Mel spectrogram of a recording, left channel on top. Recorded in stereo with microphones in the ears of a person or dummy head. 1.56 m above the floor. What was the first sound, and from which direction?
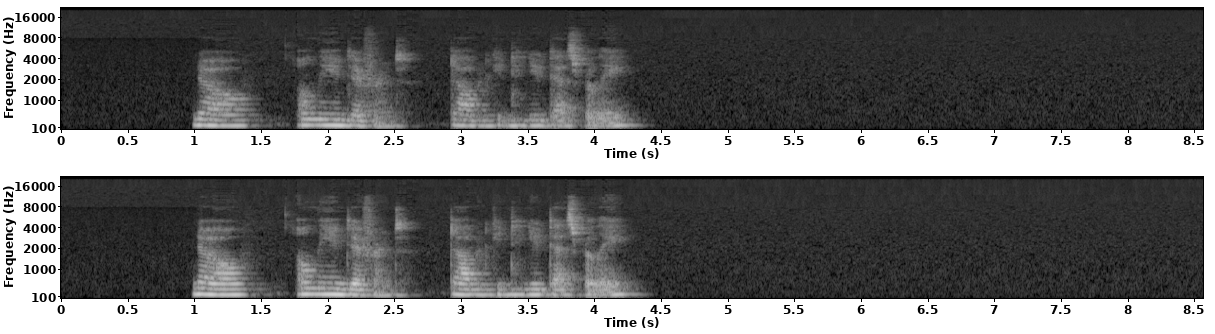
A woman speaking, 50° right (ahead or behind).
